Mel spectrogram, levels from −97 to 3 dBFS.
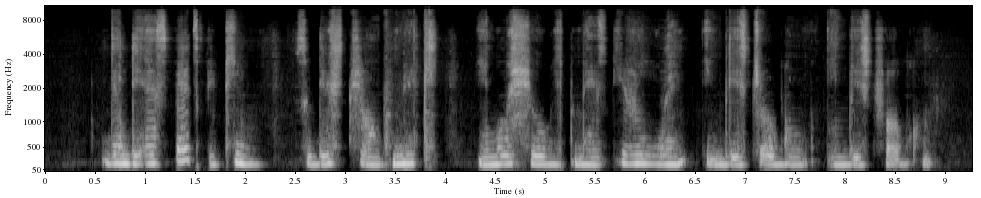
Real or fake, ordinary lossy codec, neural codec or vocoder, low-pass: fake; none; codec, 44.1 kHz, 1.7 kbps, Pupu-Codec; 9.9 kHz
